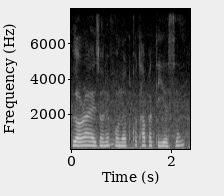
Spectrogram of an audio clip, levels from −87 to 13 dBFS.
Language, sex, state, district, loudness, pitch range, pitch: Assamese, female, Assam, Kamrup Metropolitan, -17 LUFS, 215-230 Hz, 220 Hz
